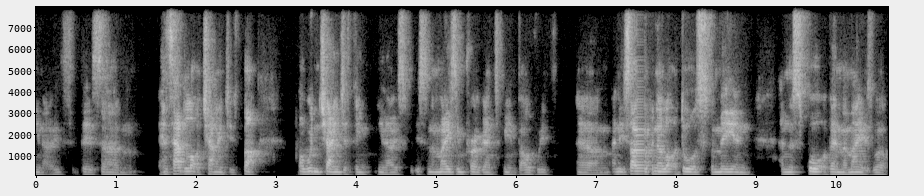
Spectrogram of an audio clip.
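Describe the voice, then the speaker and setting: Someone speaks in a London accent at a fairly quick pace. The voice is somewhat breathy, with monotone, flat intonation. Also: man, medium pitch for a man. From West London, England. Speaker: MMA coach and gym founder. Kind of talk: interview. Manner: halting, many fillers.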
